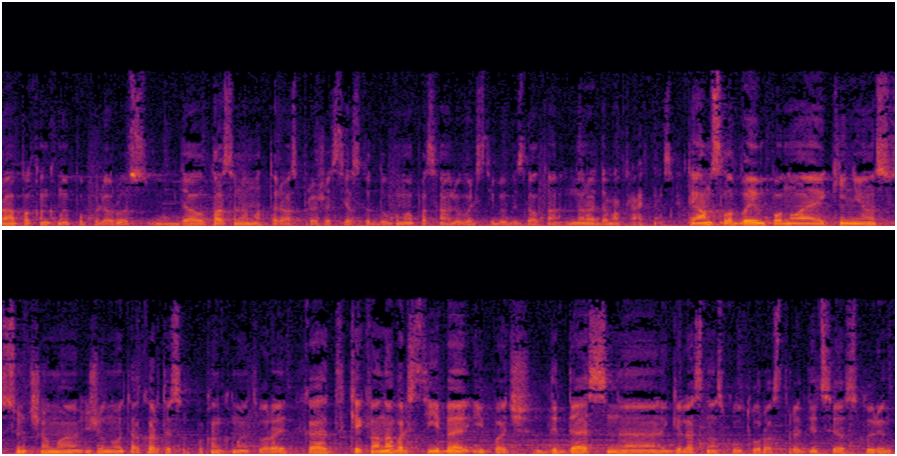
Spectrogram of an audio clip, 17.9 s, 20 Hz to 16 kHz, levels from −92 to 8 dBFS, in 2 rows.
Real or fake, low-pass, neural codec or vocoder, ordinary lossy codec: real; 14.4 kHz; none; MP3, 48 kbps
